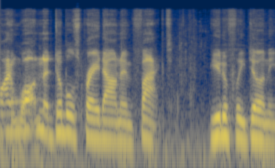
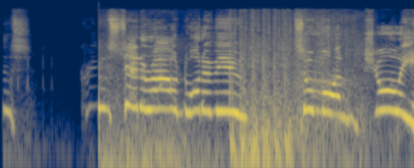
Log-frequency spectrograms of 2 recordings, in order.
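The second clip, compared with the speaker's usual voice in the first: esports caster; slower than usual. Real, not acted. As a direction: yell it like the round hinges on it. Caster yelling during a tense round.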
